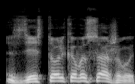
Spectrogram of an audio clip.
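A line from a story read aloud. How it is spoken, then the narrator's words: Barked. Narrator (Russian): рявкнул он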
